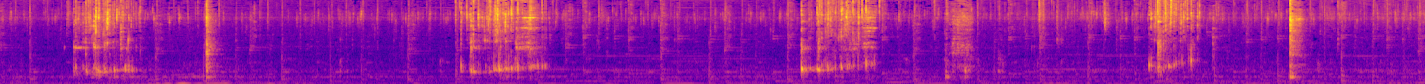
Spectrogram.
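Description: Thick hot tomato sauce being ladled from a steel pot and poured into a glass jar: four wet pours spaced a few seconds apart, with sharp clinks of the metal ladle against the jar and pot between them.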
